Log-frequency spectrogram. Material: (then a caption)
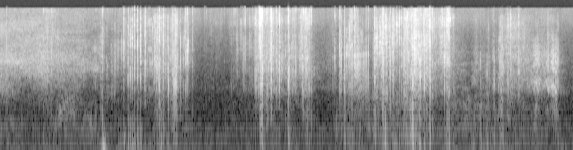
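Leather. Dark brown leather gloves worn on both hands are clenched into fists and the fingers flexed, making the leather creak. The result is a close, bright run of crinkly creaks and crunchy rustles in uneven bursts, with a sharp low thump near the one-second mark.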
